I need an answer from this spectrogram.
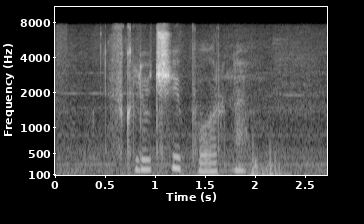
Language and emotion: Russian, sad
